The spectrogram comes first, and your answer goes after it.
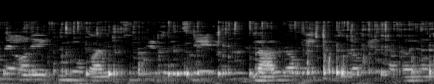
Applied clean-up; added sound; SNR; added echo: classical method WPE with log-MMSE.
